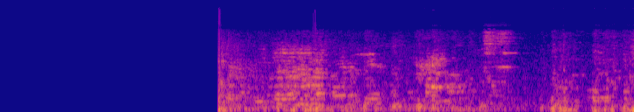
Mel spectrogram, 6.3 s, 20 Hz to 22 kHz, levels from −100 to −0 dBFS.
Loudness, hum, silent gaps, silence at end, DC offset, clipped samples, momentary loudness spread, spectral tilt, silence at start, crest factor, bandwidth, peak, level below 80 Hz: -40 LUFS; none; none; 0 s; under 0.1%; under 0.1%; 9 LU; -5.5 dB/octave; 2.2 s; 22 dB; 10.5 kHz; -20 dBFS; -54 dBFS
